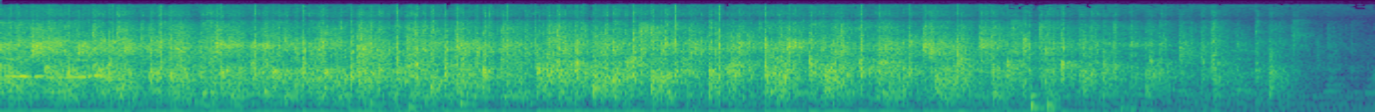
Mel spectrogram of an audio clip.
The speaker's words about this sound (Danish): og give en hånd. Tak. tak.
